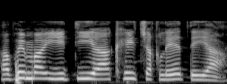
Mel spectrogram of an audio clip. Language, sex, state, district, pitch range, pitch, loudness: Wancho, female, Arunachal Pradesh, Longding, 225-270 Hz, 245 Hz, -14 LUFS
